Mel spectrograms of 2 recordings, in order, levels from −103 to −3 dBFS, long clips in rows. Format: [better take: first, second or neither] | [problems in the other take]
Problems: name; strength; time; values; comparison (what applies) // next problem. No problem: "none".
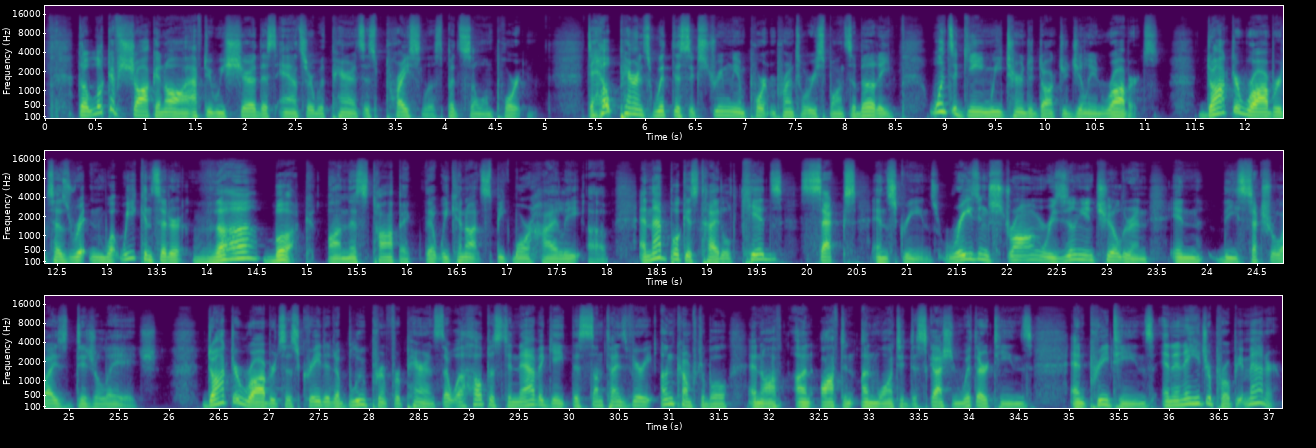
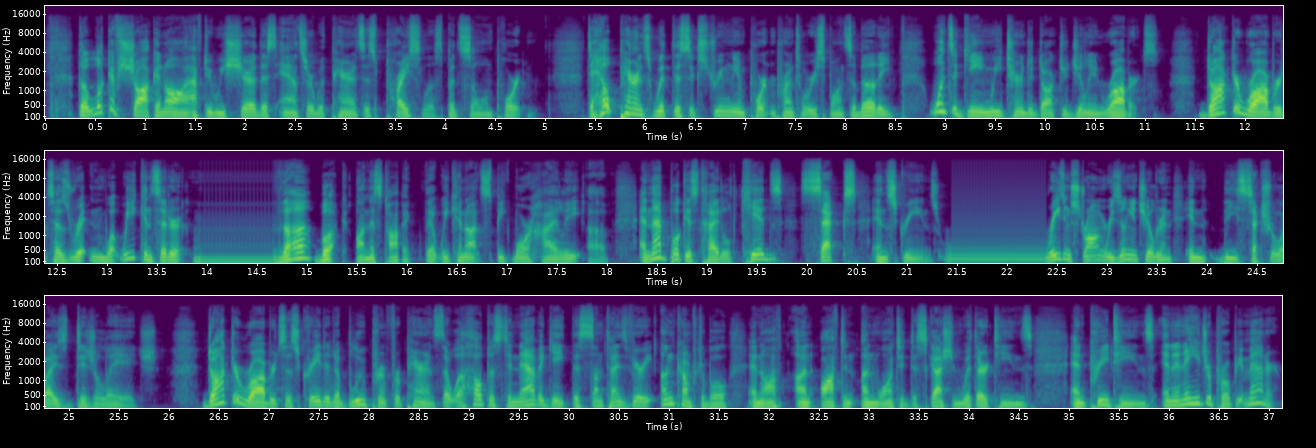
first | audio freezing; at 14 s for 0.5 s and at 21 s for 1 s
